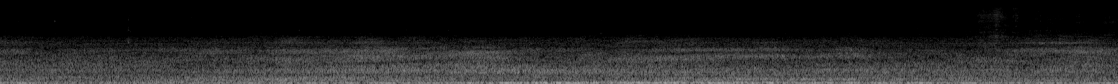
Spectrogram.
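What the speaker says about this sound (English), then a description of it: "Departure by FEDEX" A FedEx cargo plane departs East Midlands Airport at night, its jet roar heard from a distance as a broad, steady rush that swells slightly midway and fades on.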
